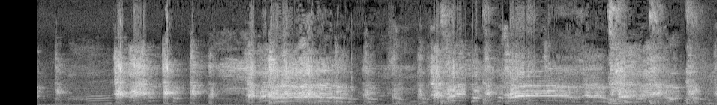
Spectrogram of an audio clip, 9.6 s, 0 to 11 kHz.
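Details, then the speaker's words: Child with habit cough: repeated loud, harsh, honking cough bursts; habit cough (somatic cough syndrome). "University of Iowa we had shown that 10% of the children you know had a soft cough almost just like exaggerated throat clearing"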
